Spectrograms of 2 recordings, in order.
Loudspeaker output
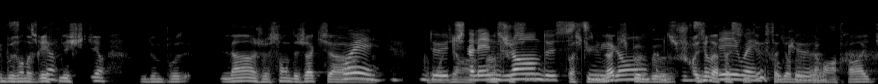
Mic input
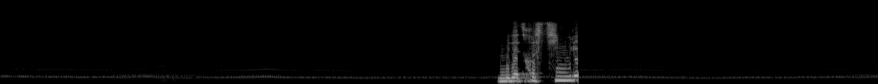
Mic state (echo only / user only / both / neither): user only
